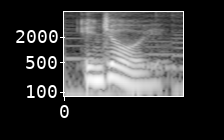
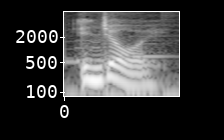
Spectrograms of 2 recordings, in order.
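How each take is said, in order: No difference in how they are said.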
